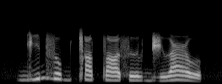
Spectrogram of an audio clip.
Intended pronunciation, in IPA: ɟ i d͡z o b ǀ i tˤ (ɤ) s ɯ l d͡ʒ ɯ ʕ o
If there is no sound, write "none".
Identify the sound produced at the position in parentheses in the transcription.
o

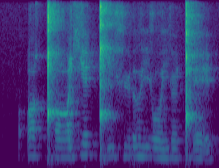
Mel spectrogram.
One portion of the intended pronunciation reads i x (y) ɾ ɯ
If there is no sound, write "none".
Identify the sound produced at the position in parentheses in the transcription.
y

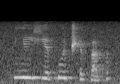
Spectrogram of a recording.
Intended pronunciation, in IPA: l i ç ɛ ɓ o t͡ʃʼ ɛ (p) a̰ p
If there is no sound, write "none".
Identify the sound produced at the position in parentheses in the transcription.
p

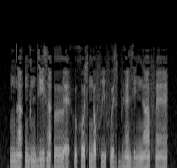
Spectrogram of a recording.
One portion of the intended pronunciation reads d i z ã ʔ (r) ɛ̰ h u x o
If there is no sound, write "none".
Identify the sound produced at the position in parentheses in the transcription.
lː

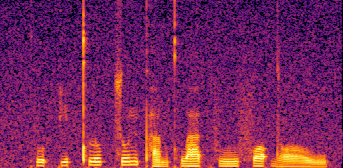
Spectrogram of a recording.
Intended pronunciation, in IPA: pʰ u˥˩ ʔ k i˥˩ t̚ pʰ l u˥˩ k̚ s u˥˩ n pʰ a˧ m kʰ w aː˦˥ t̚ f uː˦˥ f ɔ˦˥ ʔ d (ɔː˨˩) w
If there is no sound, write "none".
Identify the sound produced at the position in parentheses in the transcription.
ɔː˨˩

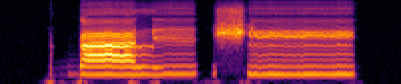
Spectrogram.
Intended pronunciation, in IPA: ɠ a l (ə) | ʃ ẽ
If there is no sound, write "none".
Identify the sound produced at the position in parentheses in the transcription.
ɪ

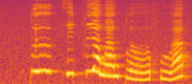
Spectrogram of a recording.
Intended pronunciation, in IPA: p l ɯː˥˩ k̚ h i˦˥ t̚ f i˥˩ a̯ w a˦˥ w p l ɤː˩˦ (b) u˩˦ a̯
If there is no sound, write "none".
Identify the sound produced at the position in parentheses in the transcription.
f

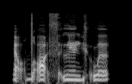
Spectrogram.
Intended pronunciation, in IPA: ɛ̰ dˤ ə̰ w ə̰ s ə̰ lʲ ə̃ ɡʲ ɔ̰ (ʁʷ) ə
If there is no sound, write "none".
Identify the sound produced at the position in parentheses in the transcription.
w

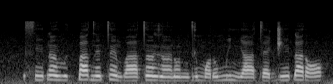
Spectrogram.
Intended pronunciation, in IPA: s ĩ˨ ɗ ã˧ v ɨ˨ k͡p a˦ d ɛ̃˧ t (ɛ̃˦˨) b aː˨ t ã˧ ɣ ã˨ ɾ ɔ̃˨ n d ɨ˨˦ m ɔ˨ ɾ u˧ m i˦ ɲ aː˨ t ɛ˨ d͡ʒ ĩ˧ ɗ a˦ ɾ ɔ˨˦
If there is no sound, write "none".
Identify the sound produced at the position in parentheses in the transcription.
ɛ̃˦˨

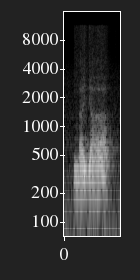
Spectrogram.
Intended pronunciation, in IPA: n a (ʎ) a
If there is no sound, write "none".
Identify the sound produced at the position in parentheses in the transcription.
ʎ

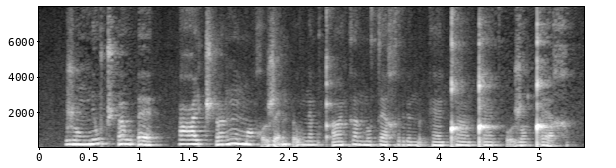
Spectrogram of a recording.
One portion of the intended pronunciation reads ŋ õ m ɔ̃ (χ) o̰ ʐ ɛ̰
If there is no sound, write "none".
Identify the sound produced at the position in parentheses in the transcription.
χ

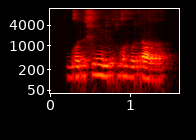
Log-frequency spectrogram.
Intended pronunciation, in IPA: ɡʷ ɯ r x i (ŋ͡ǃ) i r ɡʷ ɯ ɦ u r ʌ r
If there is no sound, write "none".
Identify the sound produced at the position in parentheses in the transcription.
ŋ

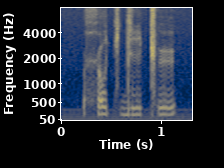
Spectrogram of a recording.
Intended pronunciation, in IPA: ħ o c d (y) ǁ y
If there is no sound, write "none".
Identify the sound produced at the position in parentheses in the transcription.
i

